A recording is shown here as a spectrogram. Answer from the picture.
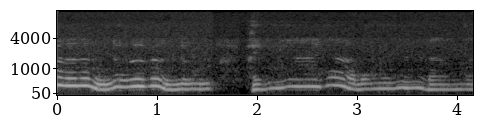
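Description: Isolated a cappella lead vocal of a female singer, with no instruments. She sings a melodic phrase, stops briefly about one and a half seconds in, then carries on singing.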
